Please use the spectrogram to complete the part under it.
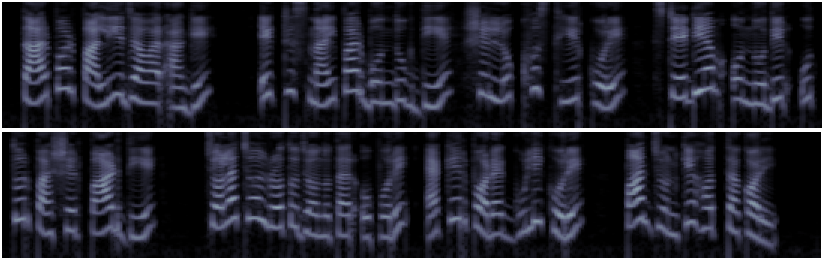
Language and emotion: Bengali, neutral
